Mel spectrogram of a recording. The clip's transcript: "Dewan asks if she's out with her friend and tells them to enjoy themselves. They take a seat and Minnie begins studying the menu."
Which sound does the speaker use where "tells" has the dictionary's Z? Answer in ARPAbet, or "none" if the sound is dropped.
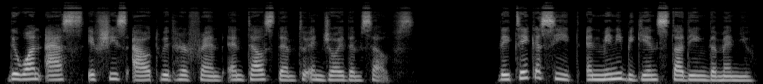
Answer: S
